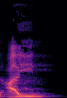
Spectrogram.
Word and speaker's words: عين: ما هي لازم تنطق، أصل هي الياء نص العين يا أخوان، عين عين، هي العين كده، العين كده، العين كده، عين وياء ونون، حرف ثلاثي. اقول لك اكتب عين، اكتب اسمها، تكتب عين ويه ونون، فعين حرف ثلاثي وسط حرف مد، فتقول عين صا كده، فانت احنا بننطقها عشان هي حرف مد اصلا.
